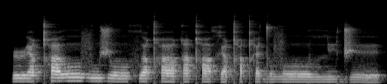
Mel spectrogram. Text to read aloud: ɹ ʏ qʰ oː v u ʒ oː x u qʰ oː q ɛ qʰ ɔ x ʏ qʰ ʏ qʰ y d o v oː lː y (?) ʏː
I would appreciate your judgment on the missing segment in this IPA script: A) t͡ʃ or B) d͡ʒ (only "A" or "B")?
B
